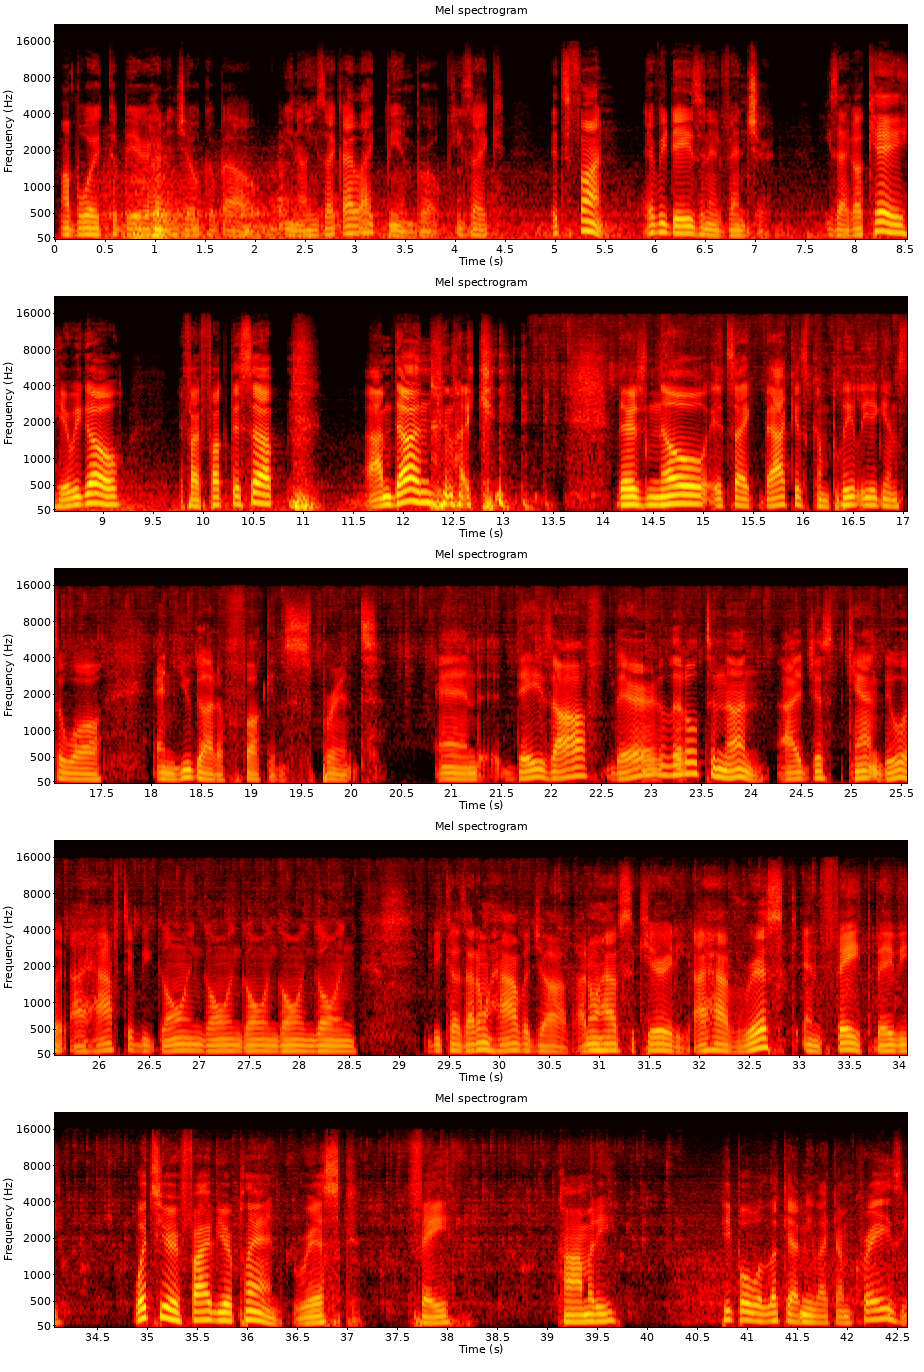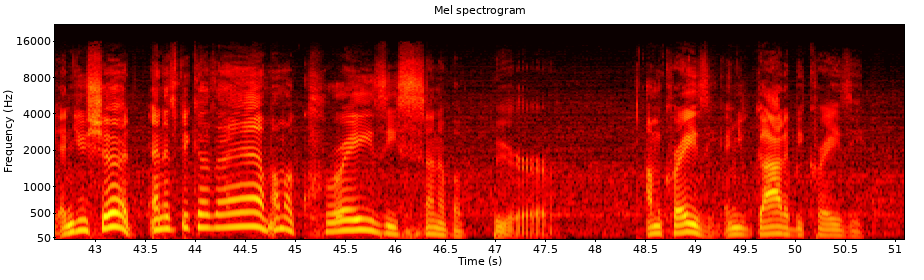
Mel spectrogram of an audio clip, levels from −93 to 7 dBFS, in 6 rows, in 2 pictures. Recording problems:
rain or running water; noticeable; throughout; 20 dB below the speech

